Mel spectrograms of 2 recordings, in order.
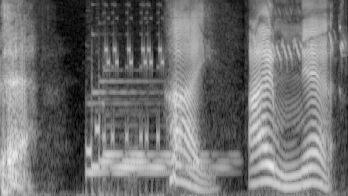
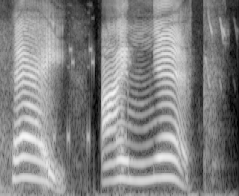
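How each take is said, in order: First: It is said quietly. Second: It is said loudly.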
